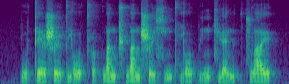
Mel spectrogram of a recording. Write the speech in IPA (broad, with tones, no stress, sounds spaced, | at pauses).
p u˧˥ t̪ e˧˥ ɪ̯ ʂ ɻ̩˧˥ t̪ j o̰˨˩ ʊ̯ t̪ʰ ɤ˧˥ k w a˥ n ʈ͡ʂʰ w a˥ n ʂ ɻ̩˧˥ ɕ ḭ˨˩ ŋ t̪ʰ j o˥˩ ʊ̯ p i˥ ŋ t͡ɕ ɥ ɛ˥˩ n | t͡s w a˥ ɪ̯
